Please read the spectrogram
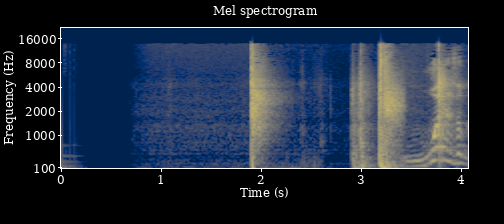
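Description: One sharp smack about two seconds in, after a short silence, followed near the end by a few dull thumps as a man's voice begins.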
